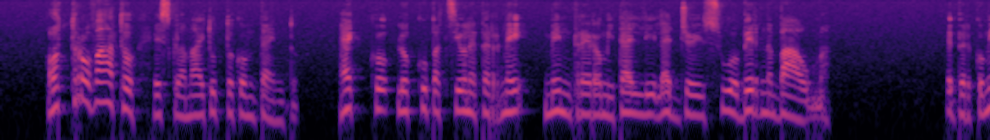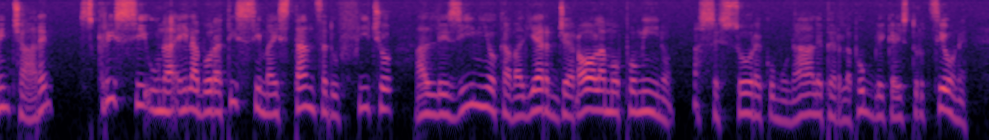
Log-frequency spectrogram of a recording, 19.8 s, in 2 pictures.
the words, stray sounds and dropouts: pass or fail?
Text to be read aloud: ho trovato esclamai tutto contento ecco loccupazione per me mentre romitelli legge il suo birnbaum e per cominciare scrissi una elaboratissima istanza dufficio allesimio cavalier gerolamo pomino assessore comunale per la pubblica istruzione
pass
